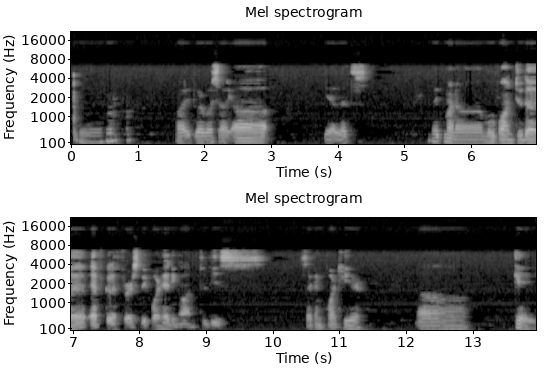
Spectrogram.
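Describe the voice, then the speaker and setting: Somewhat breathy and at a fairly low pitch, a man speaks at a very slow pace with long, frequent pauses and ordinary pitch variation. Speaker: music production tutorial maker. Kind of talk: tutorial. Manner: halting, many fillers.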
